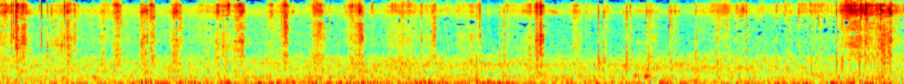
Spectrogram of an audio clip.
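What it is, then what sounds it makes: Solid old brick wall. Fingertips and nails scratch along the cracked, crumbling mortar gaps of a weathered, solid red brick wall and tap the bricks. The result is quiet, dry, bright scratching with short clicky taps that die away instantly, and a louder rasping scrape near the end.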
